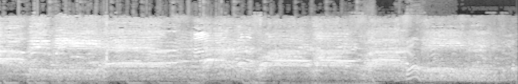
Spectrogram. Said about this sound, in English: While the crowd became chaotic during proceedings, the board decided to halt public commentary, which angered the crowd, who started singing the Star Spangled Banner.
